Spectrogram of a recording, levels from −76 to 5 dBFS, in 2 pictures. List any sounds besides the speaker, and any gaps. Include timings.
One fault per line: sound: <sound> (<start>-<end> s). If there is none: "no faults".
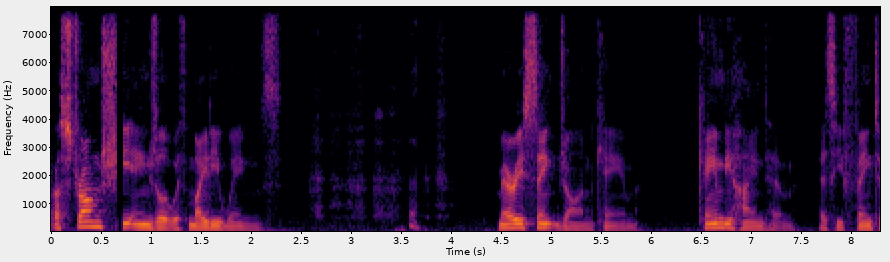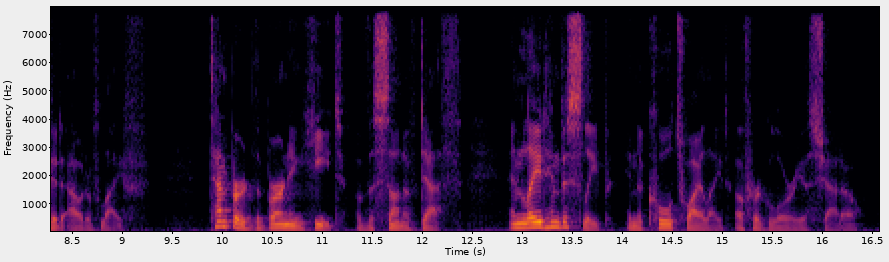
sound: dropout (0.6-0.7 s)
sound: breath (2.6-4.1 s)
